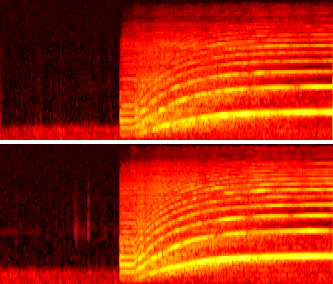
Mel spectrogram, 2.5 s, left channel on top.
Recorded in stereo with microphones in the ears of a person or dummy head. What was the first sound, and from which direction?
A siren, 65° right (ahead or behind).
